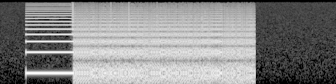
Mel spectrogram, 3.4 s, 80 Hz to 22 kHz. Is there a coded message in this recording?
Yes: POCSAG pager data (1200 baud) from 0.3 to 2.6 s, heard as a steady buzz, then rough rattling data.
